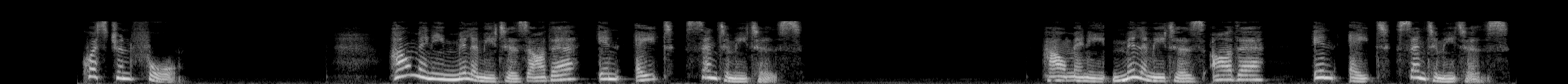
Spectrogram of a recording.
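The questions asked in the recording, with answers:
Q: How many millimeters are there in 8 centimeters?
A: 80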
